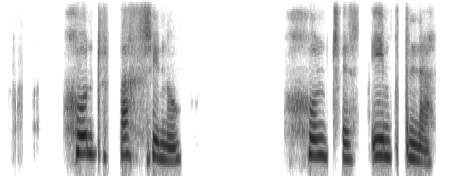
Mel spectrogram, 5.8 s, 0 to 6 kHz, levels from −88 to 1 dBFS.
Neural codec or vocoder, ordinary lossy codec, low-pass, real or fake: codec, 16 kHz in and 24 kHz out, 1 kbps, XY-Tokenizer; Opus, 24 kbps; 5.4 kHz; fake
